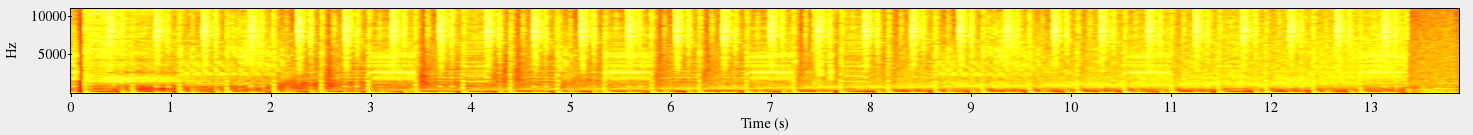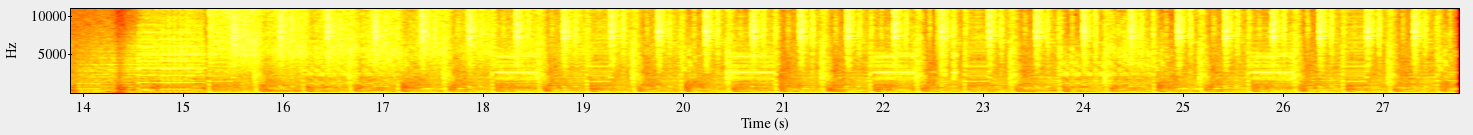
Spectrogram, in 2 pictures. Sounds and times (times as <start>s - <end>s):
Techno: 0.0s - 27.7s.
